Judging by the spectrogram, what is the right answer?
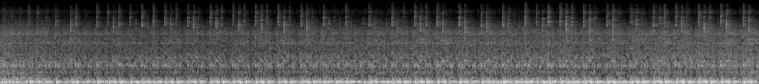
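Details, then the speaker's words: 1971 Triumph T120 twin, first cold start after cleaning pilot jets: even, steady idle with deep low thump around two per second, no knocks; idle fast at first then kicked down, healthy, no tach fitted. "Sounds good to me. I don't have the tach hooked up, I'll do that. The idle sounded fast at first, but then it kicked down."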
